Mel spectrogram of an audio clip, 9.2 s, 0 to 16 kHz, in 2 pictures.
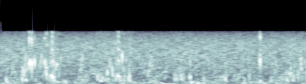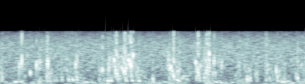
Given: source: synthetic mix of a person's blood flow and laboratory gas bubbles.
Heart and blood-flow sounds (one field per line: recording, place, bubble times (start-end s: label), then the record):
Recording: Doppler ultrasound of blood flow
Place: precordium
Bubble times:
0.05-0.15 s: bubbles
0.30-0.91 s: bubbles
1.43-2.00 s: bubbles
2.58-2.89 s: bubbles
3.02-3.14 s: bubbles
3.34-3.43 s: bubbles
3.70-3.76 s: bubbles
3.86-3.95 s: bubbles
4.04-4.15 s: bubbles
4.26-4.70 s: bubbles
4.83-5.17 s: bubbles
5.26-5.88 s: bubbles
6.04-6.73 s: bubbles
6.79-6.92 s: bubbles
7.05-7.33 s: bubbles
7.48-7.93 s: bubbles
8.15-8.47 s: bubbles
8.55-8.89 s: bubbles
8.98-9.18 s: bubbles
From the record:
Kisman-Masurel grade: 343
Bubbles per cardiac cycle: rolling drumbeat, 9 or more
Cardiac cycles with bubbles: 100%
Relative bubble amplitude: loud (0.450 to 0.775)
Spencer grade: 3 (all of the cardiac periods contain showers or single bubble signals, but not dominating or overriding the cardiac motion signals)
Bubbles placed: anywhere in the cardiac cycle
